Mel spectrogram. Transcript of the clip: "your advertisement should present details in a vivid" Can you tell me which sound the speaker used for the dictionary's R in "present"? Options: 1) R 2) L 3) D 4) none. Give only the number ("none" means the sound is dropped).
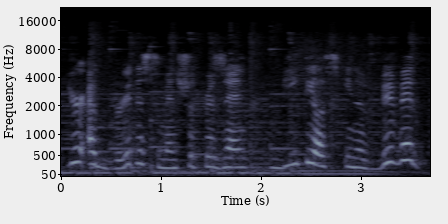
1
